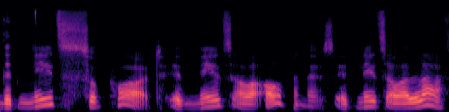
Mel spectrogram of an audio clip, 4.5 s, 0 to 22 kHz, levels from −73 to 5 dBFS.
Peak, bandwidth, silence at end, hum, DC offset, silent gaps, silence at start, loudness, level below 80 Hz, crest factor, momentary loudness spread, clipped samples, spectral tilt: -10 dBFS; 15.5 kHz; 0.05 s; none; under 0.1%; none; 0 s; -29 LUFS; -84 dBFS; 18 dB; 11 LU; under 0.1%; -5 dB/octave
